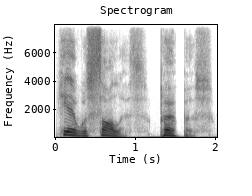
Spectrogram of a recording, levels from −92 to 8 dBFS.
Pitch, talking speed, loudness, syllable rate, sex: 145 Hz, 120 wpm, -16 LUFS, 5.3 syllables/s, male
